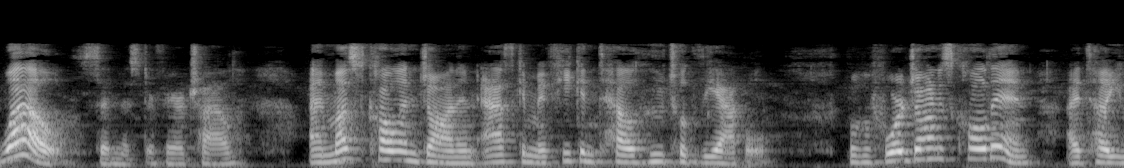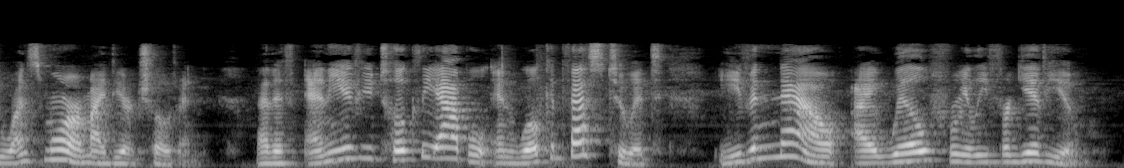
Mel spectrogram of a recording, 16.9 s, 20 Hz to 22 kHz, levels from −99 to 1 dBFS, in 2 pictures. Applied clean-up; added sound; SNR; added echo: none; none; none; none.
